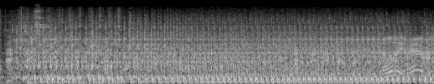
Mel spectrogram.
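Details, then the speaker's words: Neighborhood go-kart small single-cylinder engine, possibly a replaced engine, idling on choke while warming up before a test drive: quick, steady, even beat with no misses or knocks, normal idle. "right there still there it is we'll let that warm up for a minute and then I'll take it out for a test drive"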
